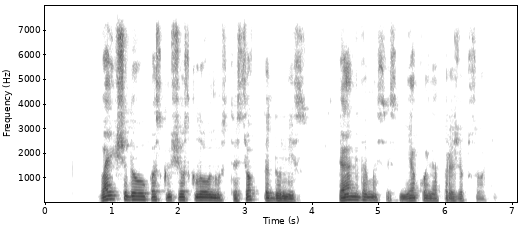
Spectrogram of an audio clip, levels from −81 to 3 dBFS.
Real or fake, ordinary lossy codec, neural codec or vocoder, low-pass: real; Opus, 64 kbps; none; 7.2 kHz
